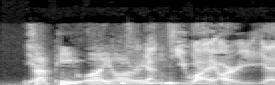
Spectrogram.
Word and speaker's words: Pyre: I hope I actually pronounced that right. Is that P-Y-R-E? Yeah, Pyre. Yeah, it's that kind of stuff. At So least you didn't apparently, say. wait, what? At least you didn't say like pure or something like that.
